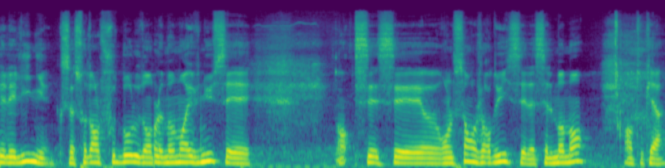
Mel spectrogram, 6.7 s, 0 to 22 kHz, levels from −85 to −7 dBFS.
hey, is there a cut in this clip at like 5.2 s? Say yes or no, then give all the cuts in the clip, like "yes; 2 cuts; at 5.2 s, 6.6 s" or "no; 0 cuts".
no; 2 cuts; at 1.5 s, 3.6 s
